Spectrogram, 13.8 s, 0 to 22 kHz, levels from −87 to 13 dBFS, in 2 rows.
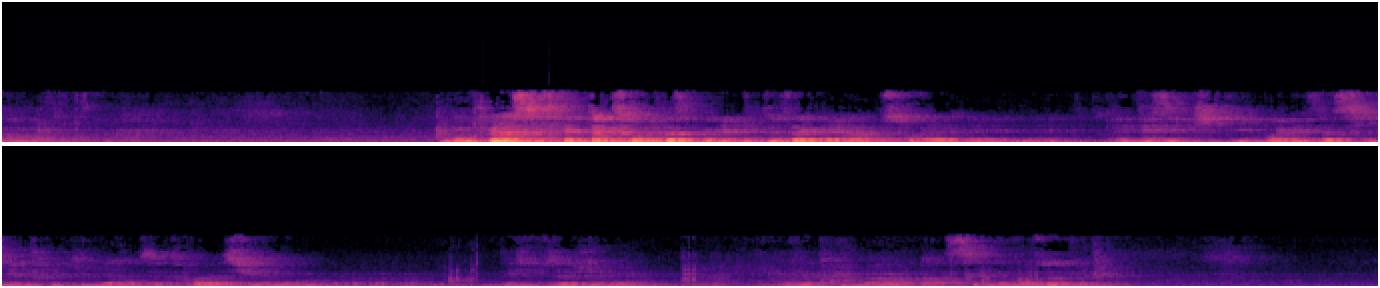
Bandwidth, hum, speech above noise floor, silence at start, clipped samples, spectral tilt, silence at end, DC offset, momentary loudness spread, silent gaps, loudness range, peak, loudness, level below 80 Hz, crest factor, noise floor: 8.4 kHz; none; 32 dB; 0 s; under 0.1%; -6 dB/octave; 1.25 s; under 0.1%; 27 LU; none; 18 LU; -2 dBFS; -24 LUFS; -56 dBFS; 24 dB; -56 dBFS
